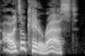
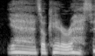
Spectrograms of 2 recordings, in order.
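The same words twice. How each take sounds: First: Lightly voiced wife, a higher, soothing lilt; quoting the wife kindly, pitched up; wife's gentle permission. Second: Softer, offhand echo of her words; brushing it off while pretending to agree; mock agreement. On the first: Husband quoting his wife telling him to rest, higher and soothing. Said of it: "And she's like". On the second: Husband echoing his wife's advice back, soft and dismissive. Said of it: "And I'm like".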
